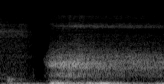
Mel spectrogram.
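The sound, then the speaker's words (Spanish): After a brief silence, a person draws one long, deep, audible breath, a steady airy rush that holds for over a second without any talking. “Entonces tus pulmones comienzan a respirar al ritmo del universo, al ritmo de las olas del mar, ¿no?”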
